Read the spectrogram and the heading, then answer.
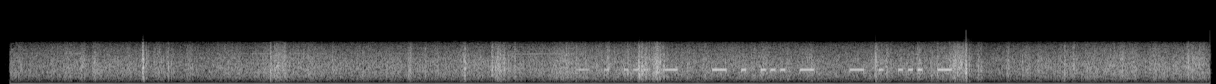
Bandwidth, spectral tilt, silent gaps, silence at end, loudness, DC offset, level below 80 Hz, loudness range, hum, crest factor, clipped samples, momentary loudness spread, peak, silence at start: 3.8 kHz; -9 dB/octave; none; 0 s; -23 LUFS; 1%; -70 dBFS; 5 LU; none; 22 dB; under 0.1%; 9 LU; -2 dBFS; 0 s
